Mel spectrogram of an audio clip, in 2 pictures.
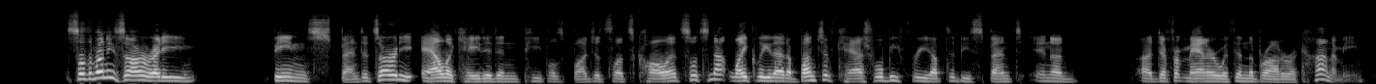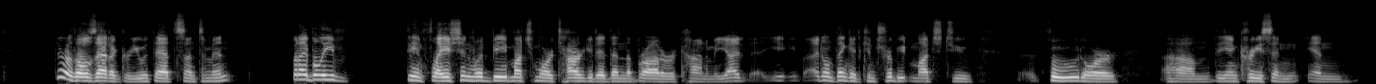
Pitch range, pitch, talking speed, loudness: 140-175 Hz, 150 Hz, 170 wpm, -21 LUFS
